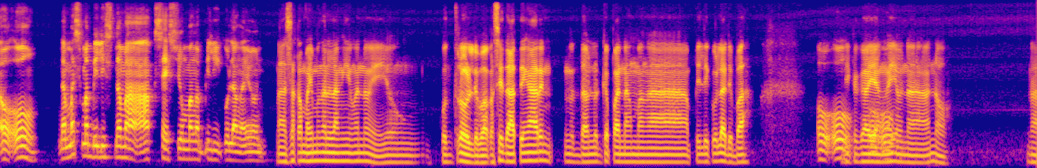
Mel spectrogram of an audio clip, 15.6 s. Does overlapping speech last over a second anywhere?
No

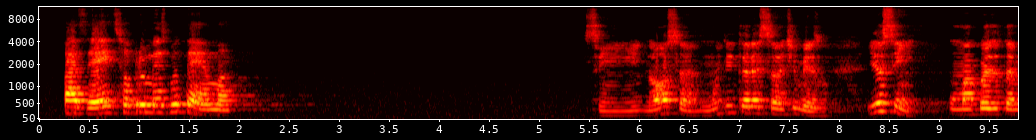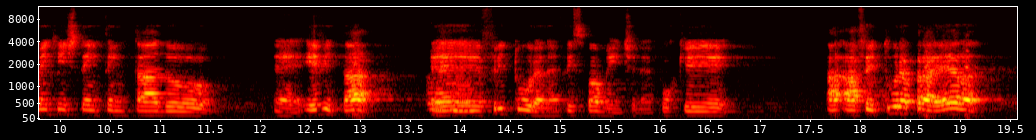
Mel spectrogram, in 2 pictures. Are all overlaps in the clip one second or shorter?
Yes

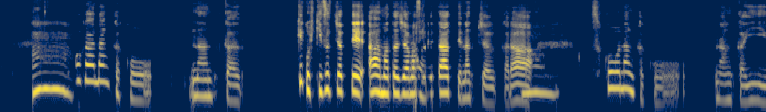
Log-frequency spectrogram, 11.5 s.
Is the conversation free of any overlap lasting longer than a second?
Yes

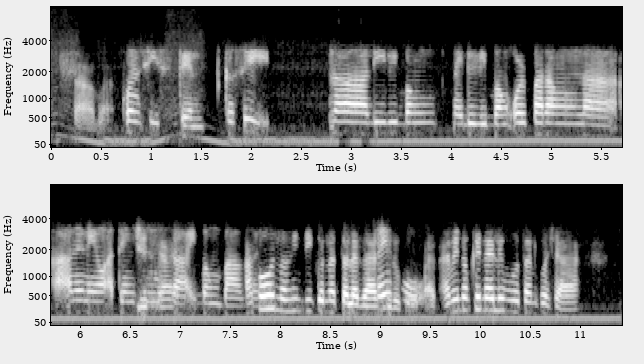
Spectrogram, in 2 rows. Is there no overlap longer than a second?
Yes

